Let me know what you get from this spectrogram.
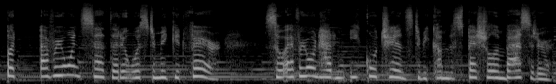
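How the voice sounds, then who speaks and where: A woman's voice: very high-pitched, fast. A woman playing a shy, earnest young alchemist in a video game, with polite, precise, scholarly phrasing. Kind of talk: video game character voice acting. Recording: background music under the voice.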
